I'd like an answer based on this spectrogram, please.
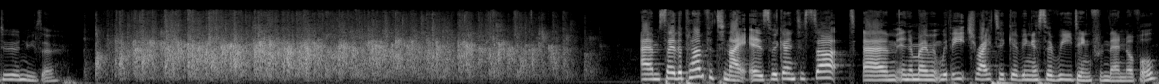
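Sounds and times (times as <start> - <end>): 
speech: 0.0 - 0.7, 6.5 - 11.5
round of applause: 0.8 - 6.2.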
